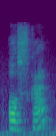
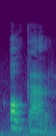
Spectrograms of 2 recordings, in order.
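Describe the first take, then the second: First: The s sound is clearly pronounced. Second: The s sound is weakened or dropped.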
